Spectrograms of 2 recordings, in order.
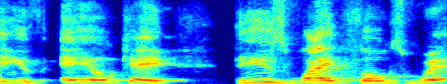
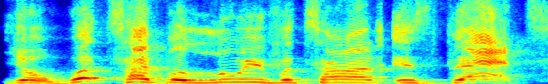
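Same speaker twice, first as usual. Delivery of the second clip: louder, slow shouted question; incredulous shout; 4 semitones higher, 6 dB louder than usual. Real, not acted. Reactor shouts at the fake Louis Vuitton hat. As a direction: yell it in disbelief.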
